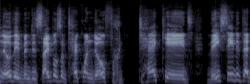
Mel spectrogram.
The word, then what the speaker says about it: Taekwondo: Also, side note, it's Taekwondo, not Taekwondo. It's spelled T-A-E, Tae.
